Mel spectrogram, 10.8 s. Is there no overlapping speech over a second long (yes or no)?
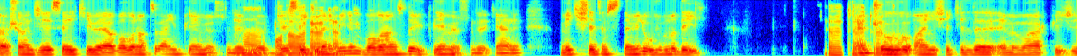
no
